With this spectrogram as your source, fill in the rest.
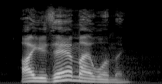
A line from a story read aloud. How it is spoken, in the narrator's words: he asks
